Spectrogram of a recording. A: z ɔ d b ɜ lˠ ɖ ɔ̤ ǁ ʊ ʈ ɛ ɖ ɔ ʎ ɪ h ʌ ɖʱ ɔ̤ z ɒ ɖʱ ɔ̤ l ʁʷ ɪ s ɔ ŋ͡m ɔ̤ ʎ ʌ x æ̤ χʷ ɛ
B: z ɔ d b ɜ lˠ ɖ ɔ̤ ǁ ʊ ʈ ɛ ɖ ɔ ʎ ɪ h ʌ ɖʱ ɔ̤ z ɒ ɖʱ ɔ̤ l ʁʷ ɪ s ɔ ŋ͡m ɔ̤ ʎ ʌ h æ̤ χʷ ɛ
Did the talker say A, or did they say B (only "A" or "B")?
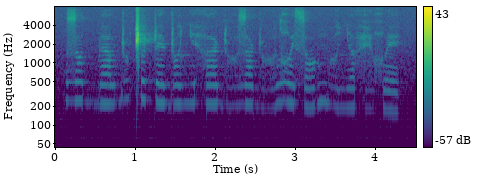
B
